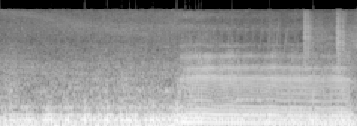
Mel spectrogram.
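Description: Motorcycle fitted with an aftermarket muffler, idling and then revving up close, a loud, throaty engine note that rises and holds.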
